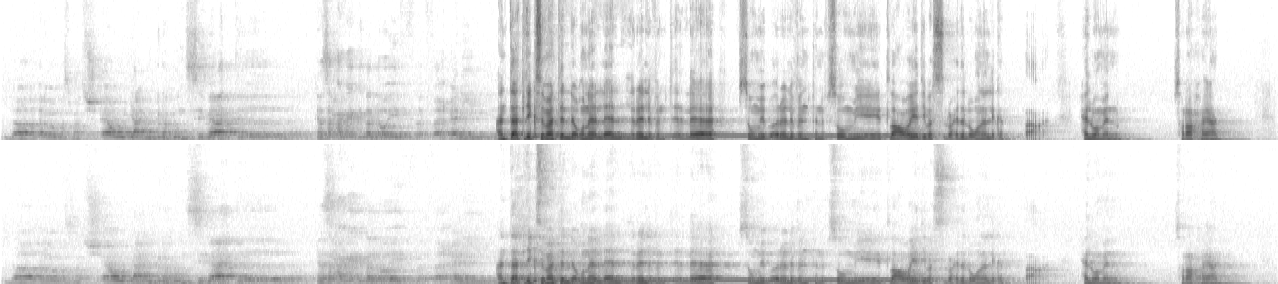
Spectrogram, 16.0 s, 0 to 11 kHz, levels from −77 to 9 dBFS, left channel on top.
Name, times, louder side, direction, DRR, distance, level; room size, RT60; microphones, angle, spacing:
voice 1, 0.0-6.8 14.9-15.1, left 1 dB, 55° left, -2 dB, 2.6 m, -39 dB
voice 2, 6.2-9.0 9.2-12.5 12.8-13.0 13.5-14.0 14.8-15.2, left 6 dB, 90° left, 15 dB, 0.6 m, -24 dB
Telephone, 6.6-11.6, right 1 dB, 15° left, 1.1 m, -36 dB
18.0 x 12.0 x 4.0 m, 1.4 s
head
